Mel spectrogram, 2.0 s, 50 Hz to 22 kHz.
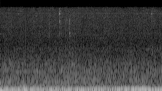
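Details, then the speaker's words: Porsche Boxster 986 flat-six idling after a yearly service with new oil and oil filter, fuel filter, air filter and NGK spark plugs: deep, steady, even idle rumble with no misses, knocks or ticks; running nice and sweet. "Anyway, as hopefully you can hear, it seems to be running nice and sweet, and test drive is the drive home."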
